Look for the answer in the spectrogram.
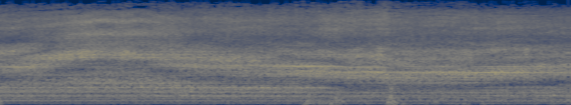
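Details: Diesel truck engine roaring flat out at a steady high pitch that never settles back to idle, consistent with a runaway; cause suspected, not confirmed.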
